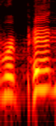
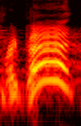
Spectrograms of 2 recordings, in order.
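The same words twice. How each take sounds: First: Said in the usual way. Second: Mock preacher's cry, pitched up; churchy exclamation. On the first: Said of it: "you know what repent means". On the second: Shown as a demonstration. Preacher showing off a churchy word, exclaiming. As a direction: cry it out like an old-time warning. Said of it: "that's another churchy word".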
